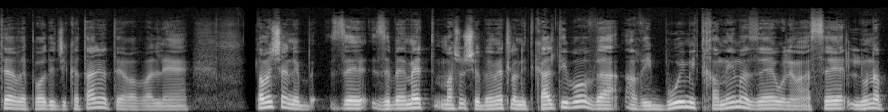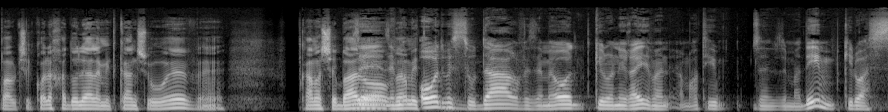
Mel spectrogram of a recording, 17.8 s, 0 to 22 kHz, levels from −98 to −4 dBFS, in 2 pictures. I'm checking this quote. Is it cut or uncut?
uncut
